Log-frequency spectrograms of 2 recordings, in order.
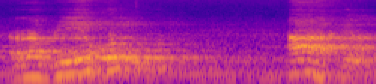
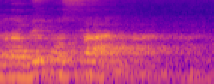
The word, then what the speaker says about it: Rabiul Akhir: kerana Dia anab kemudian berikutnya Rabiul akhir bukan rabiusani mentang-entang awal jangan S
